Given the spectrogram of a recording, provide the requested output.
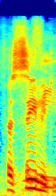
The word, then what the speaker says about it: facility: Not facility. It is facility.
